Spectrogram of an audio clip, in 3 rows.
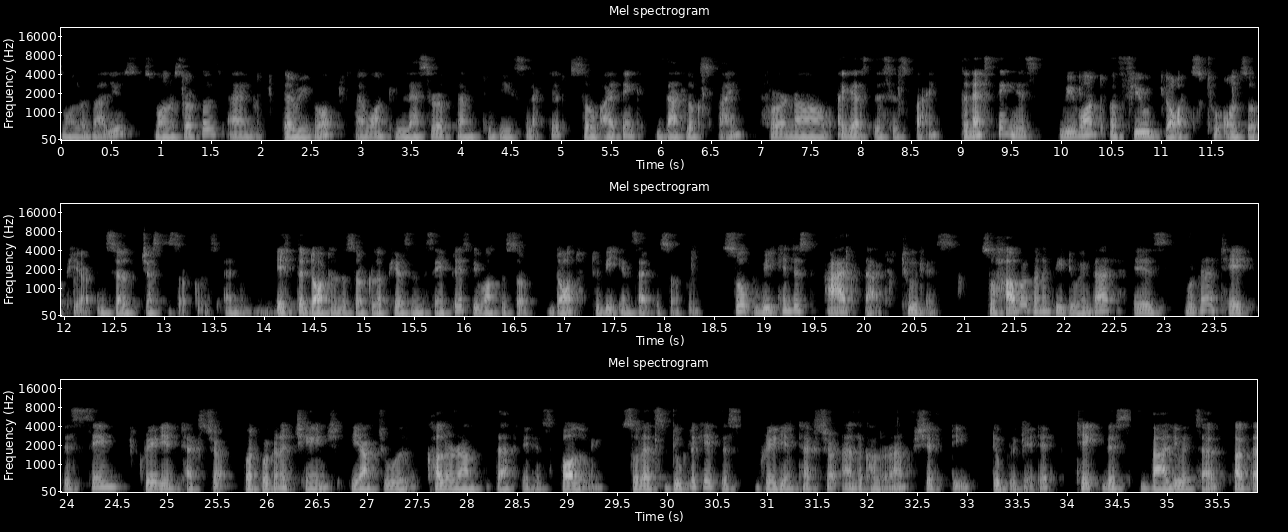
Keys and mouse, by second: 1.3-2.0 shift+middle drag, 3.8 click, 6.4 middle click, 6.9 click, 8.5-8.8 middle drag, 10.3-10.7 ctrl+middle drag, 11.0-11.4 middle drag, 11.7-12.1 ctrl+middle drag, 18.3 middle click, 19.8-20.3 ctrl+middle drag, 20.6 middle click, 22.3-23.3 drag, 23.9 click, 24.6 ctrl+middle click, 25.6 click, 26.5 click, 27.6 middle click, 28.4 click, 29.4 drag, 29.9 middle click, 31.0 click, 31.5 shift+click, 32.4 shift+d, 33.1 click, 33.6-33.9 middle drag, 34.8 click, 35.5 click.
